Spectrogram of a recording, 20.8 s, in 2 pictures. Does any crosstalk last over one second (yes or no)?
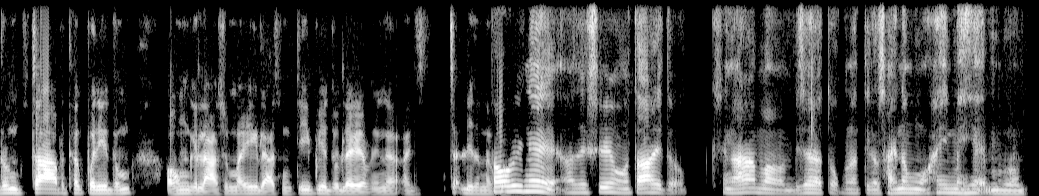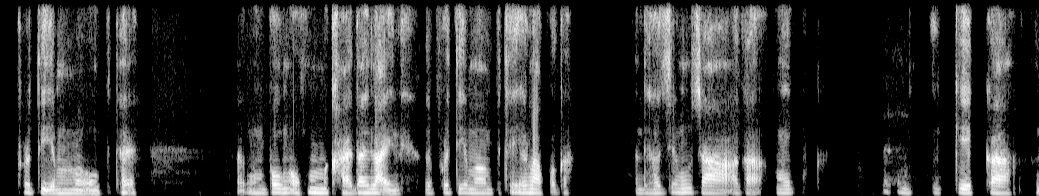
no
